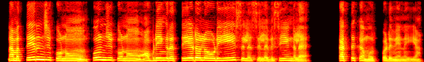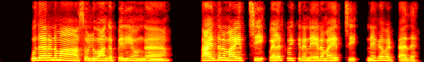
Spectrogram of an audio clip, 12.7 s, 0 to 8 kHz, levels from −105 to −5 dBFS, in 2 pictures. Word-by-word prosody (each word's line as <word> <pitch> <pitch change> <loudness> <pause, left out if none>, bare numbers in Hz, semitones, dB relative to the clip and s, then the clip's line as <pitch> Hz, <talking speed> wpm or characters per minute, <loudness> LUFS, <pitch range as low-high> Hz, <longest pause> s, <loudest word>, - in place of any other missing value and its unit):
நம்ம 250 0 +4 0.2
தெருஞ்சுக்கனு, 310 -9 +1 0.3
புருஞ்சுக்கனு 290 -7 -1 0.2
அப்படிங்கிற 265 +2 0 0.2
தேடலோடையே 270 -1 +2
சில 240 -4 -3
சில 200 - -3
விஷயங்கள 225 -3 -3 0.6
கத்துக்க 245 +1 0
முற்படுவேன் 180 -5 -4
ஐயா. - - -8 0.6
உதாரணமா 280 0 +4 0.3
சொல்லுவாங்க 230 -1 +1
பெரியவங்க 215 -1 0 0.8
சாயந்திரம் 265 +3 +6
ஆகிருச்சு 250 -2 +1 0.2
விளக்கு 250 +4 +1
வக்கிற 245 -2 -4
நேர 225 +1 +2
ஆகிருச்சு. 200 -3 -1 0.3
நெக 205 +3 -2
வெட்டாதே 175 -5 -3
245 Hz, 105 wpm, -24 LUFS, 215-270 Hz, 0.8 s, சாயந்திரம்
